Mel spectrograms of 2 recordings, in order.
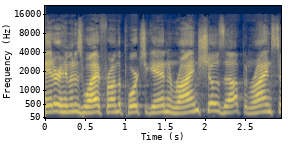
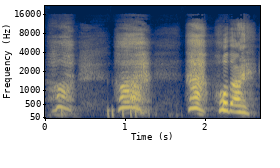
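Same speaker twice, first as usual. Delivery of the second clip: acting winded, high gasps; mock breathless gasping; out of breath; 9 semitones higher, slower than usual. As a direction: pant between the words as if just arrived running. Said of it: "and he's out of breath".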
